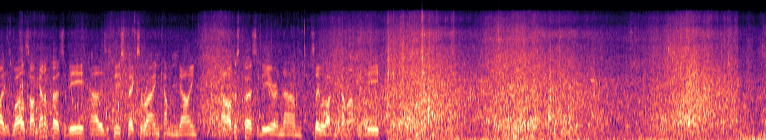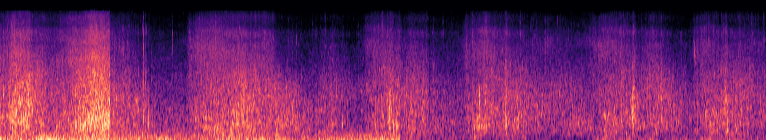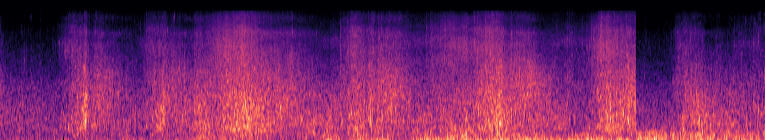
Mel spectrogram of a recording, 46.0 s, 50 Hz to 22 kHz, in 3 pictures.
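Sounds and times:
lake waves washing on shore: 0:00.0 - 0:45.9
wind on microphone: 0:06.7 - 0:23.8, 0:27.2 - 0:45.9.

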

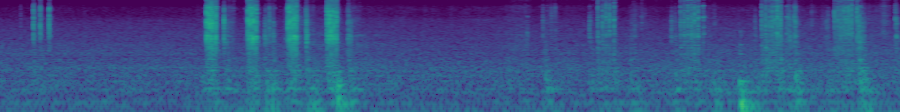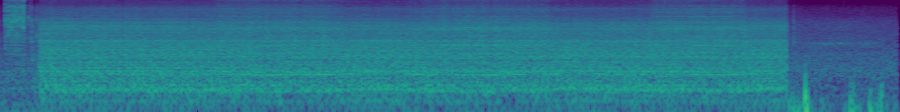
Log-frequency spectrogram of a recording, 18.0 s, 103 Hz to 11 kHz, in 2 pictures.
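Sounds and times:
ratchet wrench clicking: 0:00.4 - 0:00.6, 0:02.1 - 0:03.6, 0:05.9 - 0:09.5
diesel engine running: 0:09.4 - 0:16.9.

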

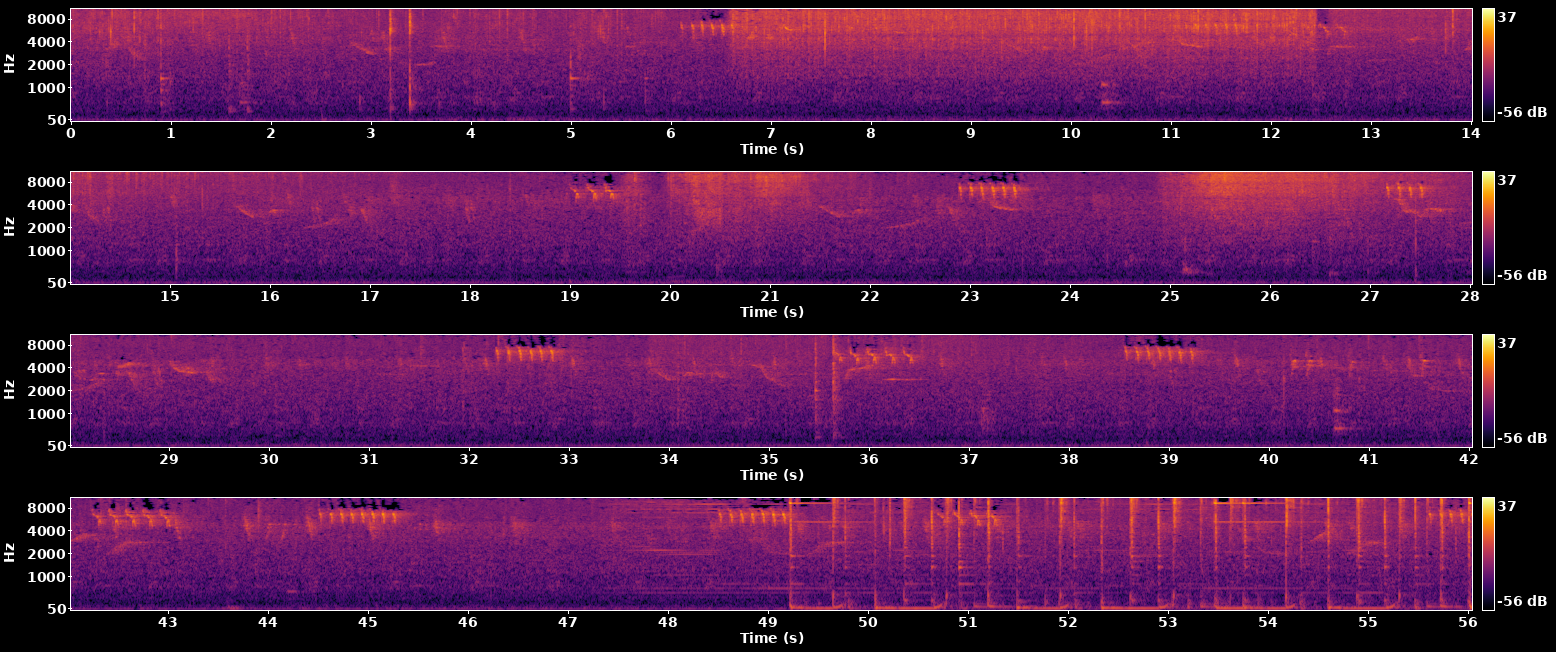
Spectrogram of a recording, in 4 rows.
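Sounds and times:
birds chirping: 0:00.0 - 0:07.5, 0:09.5 - 0:25.4, 0:26.7 - 0:56.0
food sizzling in oil: 0:24.9 - 0:27.0.

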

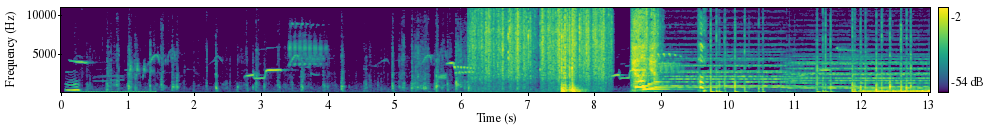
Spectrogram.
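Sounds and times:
bird chirps: 0:00.1 - 0:04.1
tapping hoofsteps: 0:00.2 - 0:08.3, 0:09.5 - 0:13.0
rustle of leaves: 0:05.9 - 0:08.4.

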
